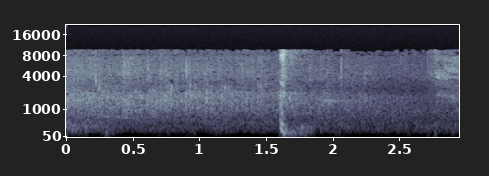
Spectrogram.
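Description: An audience applauds the Lord steadily after a prayer, a dense, continuous wash of many hands clapping at moderate volume, with one sharper, louder smack standing out about halfway through.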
